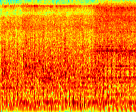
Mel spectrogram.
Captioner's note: helicopter whirring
